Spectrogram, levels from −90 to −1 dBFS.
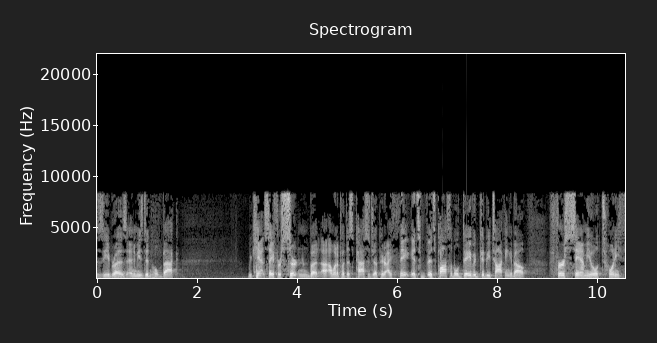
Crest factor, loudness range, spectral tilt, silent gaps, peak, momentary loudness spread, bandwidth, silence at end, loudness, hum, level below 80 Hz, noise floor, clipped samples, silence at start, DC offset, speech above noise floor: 16 dB; 3 LU; -4 dB/octave; none; 0 dBFS; 5 LU; 8.8 kHz; 0 s; -16 LUFS; none; -44 dBFS; -54 dBFS; under 0.1%; 0 s; under 0.1%; 38 dB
